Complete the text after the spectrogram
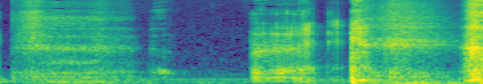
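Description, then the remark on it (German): A person breathes in and out in exaggerated, noisy breaths: a long airy inhale, a pause, then several forceful exhales, ending with a sharp final puff. “ich, ich weiß nicht, dann sagen die rein und rausatmen und ich immer.”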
